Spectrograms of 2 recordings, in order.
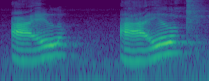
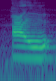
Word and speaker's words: isle: more rules a says it's not pronounced before L this is Island Isle Isle Alex all right so once you have the the I it's not L before it to say s is not pronounced before L islets and Island so that is it you don't pronounce the S then we have silent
